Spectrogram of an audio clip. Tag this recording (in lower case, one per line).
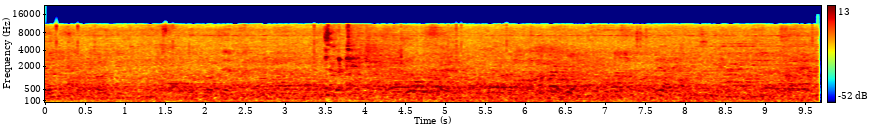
speech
